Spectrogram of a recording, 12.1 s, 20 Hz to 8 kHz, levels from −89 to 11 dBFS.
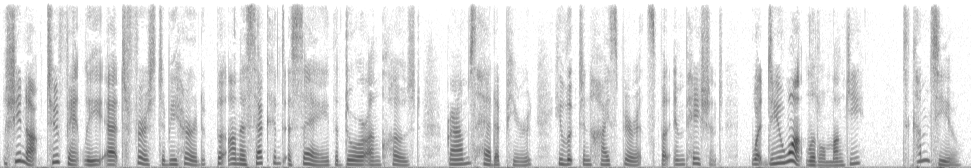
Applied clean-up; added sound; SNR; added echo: none; none; none; none.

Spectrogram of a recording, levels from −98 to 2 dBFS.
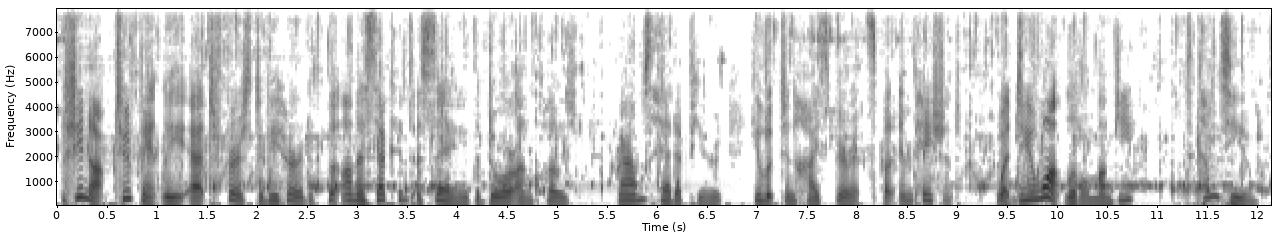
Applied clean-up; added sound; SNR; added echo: classical method spectral subtraction.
